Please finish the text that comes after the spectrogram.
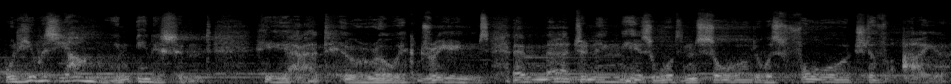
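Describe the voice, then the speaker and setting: Deep, reverberant enigmatic male storyteller. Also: expressive. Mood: wistful, admiring. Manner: theatrical, measured, teasing. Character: poised, enigmatic male storyteller guiding visitors through memories. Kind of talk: dramatic game dialogue narration. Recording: echoey long reverb, music behind.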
